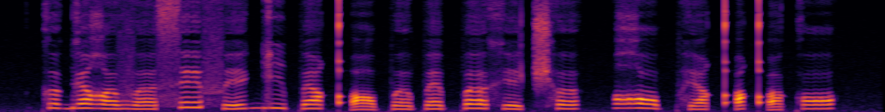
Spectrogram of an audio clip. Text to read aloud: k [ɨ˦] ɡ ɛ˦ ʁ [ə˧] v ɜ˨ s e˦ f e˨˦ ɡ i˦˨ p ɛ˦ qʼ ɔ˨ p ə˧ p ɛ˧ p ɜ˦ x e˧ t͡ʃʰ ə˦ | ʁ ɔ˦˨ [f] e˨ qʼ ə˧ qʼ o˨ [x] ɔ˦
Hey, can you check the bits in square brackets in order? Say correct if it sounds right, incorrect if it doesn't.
incorrect, correct, incorrect, incorrect

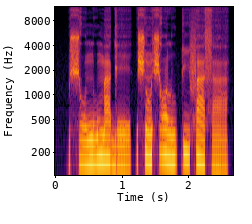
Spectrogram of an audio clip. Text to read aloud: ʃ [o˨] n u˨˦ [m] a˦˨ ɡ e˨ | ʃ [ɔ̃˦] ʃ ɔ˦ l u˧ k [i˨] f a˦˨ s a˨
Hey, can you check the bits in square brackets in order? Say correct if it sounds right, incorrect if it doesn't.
correct, correct, correct, incorrect

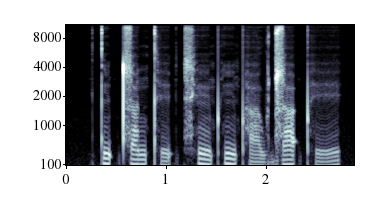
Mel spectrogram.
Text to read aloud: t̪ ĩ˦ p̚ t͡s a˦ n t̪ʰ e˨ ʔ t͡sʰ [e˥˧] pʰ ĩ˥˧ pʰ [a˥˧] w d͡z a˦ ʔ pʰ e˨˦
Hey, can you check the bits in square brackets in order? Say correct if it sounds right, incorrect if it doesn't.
incorrect, incorrect

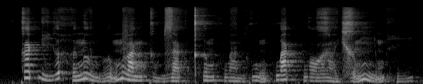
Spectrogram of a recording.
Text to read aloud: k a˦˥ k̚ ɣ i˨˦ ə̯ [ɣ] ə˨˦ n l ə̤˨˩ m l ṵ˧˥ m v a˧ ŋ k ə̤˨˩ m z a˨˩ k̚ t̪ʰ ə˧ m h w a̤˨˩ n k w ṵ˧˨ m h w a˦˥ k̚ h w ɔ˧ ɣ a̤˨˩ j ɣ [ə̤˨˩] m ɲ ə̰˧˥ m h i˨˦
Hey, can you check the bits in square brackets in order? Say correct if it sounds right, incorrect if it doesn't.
incorrect, incorrect

